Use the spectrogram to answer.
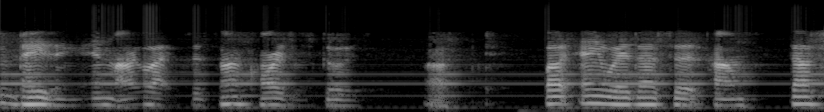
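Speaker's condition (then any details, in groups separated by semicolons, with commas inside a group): Multiple sclerosis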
